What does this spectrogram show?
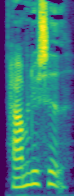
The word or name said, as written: harmløshed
